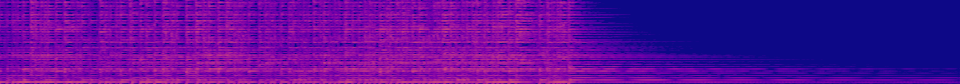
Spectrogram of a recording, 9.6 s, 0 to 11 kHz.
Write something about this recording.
sant-roll-D4
recordings of an indian santoor, especially rolls plaid on single notes; pitch is indicated in file name, recorded using multiple K&K; contact microphones
roll, pitched, acoustic, percussion, santoor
